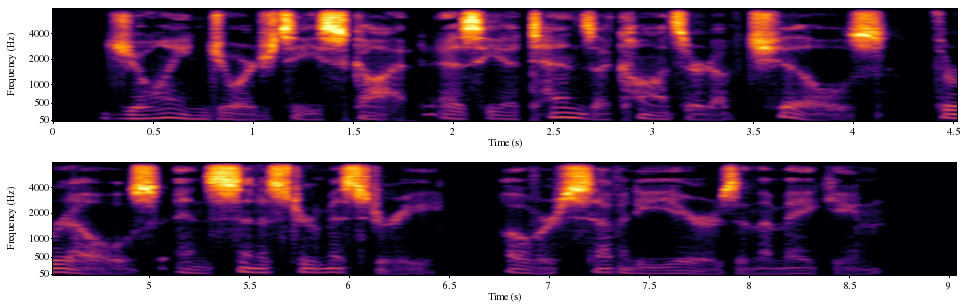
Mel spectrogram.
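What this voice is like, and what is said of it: Movie trailer announcer voice. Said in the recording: “my little trailer voice”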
